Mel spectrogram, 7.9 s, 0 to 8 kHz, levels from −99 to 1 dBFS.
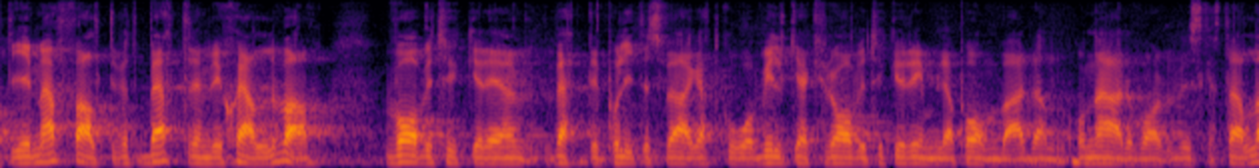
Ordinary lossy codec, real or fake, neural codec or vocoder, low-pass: none; real; none; none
